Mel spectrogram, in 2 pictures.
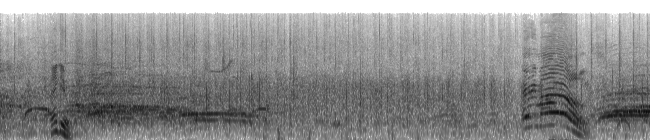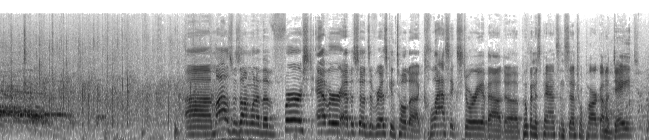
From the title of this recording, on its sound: Live at the Bell House!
